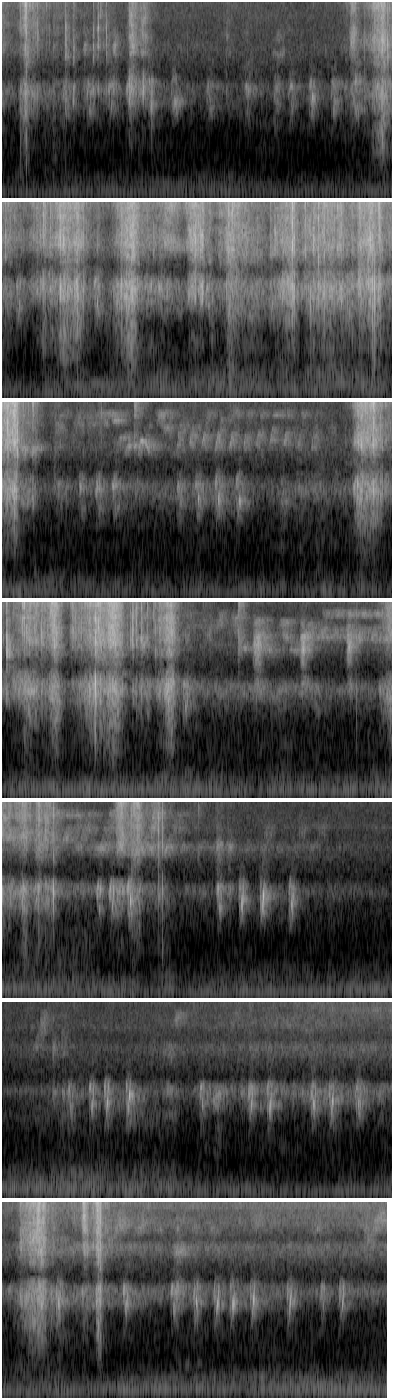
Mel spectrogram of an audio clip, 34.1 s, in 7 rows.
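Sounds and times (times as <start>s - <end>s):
footsteps crunching dry leaves: 0.1s - 1.9s, 4.3s - 10.2s, 14.1s - 17.0s, 19.4s - 21.6s, 29.5s - 30.7s.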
